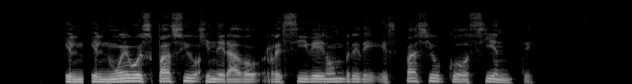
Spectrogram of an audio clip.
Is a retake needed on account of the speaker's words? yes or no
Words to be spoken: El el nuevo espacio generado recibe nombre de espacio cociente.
no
